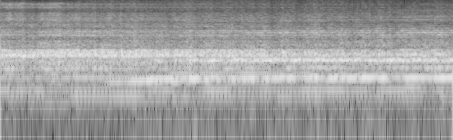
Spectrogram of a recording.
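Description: Live electronic band music: sustained synthesizer chords held steady, with a new note gliding up into the chord about half a second in.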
